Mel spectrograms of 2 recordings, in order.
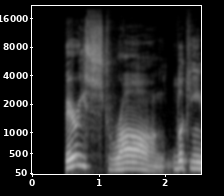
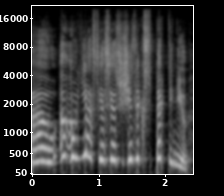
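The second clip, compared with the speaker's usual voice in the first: high, louder excited oh yes yes; eager recognition; 12 semitones higher, 4 dB louder than usual. Acted. Receptionist realizing the party is expected, high and eager.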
